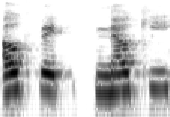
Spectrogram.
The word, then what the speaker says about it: Okefenokee: Okefenokee. Oh, Okefenokee Heritage Center.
